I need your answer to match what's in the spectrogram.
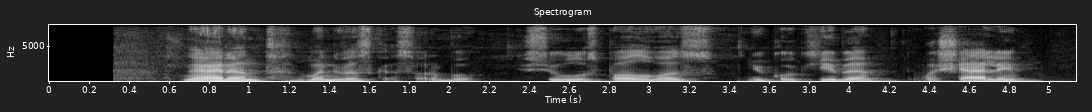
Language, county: Lithuanian, Vilnius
